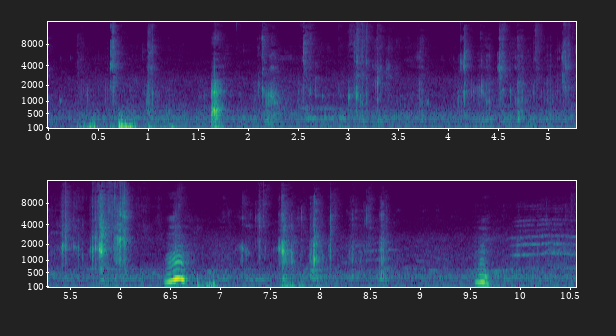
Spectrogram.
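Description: Close-miked eating of crispy pata (deep-fried pork leg): biting meat and skin off the bone and chewing, with wet clicking and smacking mouth sounds.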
